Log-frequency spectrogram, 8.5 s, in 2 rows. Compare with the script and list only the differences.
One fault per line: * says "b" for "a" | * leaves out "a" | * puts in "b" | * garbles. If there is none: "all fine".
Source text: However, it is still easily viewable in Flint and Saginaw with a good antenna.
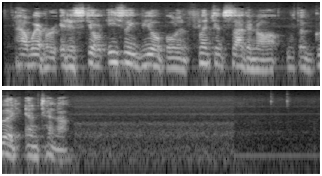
all fine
